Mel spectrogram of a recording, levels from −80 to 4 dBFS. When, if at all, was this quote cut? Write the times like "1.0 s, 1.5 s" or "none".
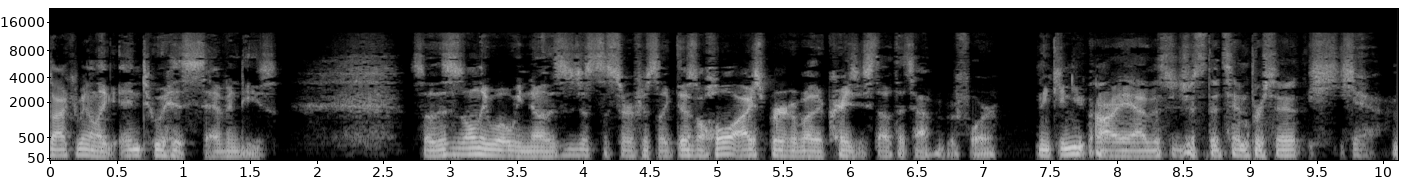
8.7 s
